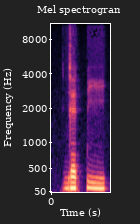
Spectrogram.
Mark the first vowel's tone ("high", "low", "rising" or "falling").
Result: low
